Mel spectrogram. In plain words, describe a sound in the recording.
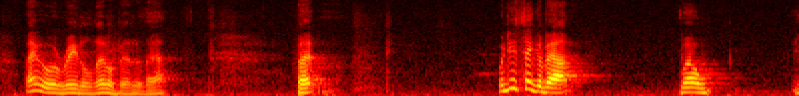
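An elderly man speaks calmly in short phrases through a microphone.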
